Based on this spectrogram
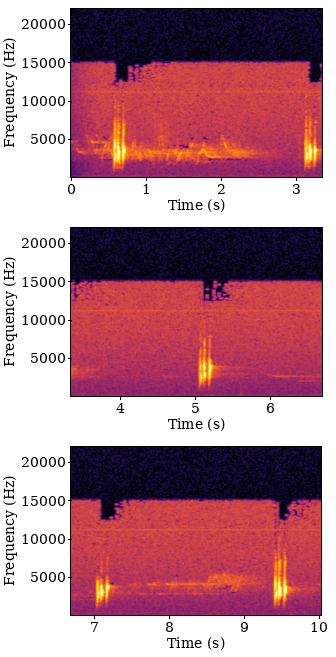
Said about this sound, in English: I've also heard this call described as sounding like a burp, which you can remember the Western Tanager is red-faced and sounds like a drunken robin, so it's burping.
